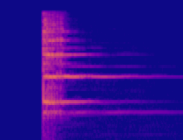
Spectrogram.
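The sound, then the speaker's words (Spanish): Glasses clink together in a toast, one bright strike whose clear ringing tone fades away over about a second and a half, with nothing else around it. “¡Uf! ¡Brindemos! ¡Rápido!”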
